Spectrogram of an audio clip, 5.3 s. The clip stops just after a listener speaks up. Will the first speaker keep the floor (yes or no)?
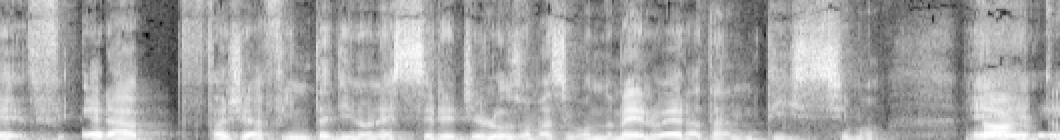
yes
